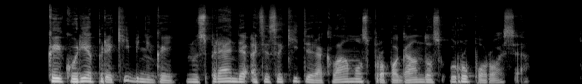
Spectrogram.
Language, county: Lithuanian, Vilnius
